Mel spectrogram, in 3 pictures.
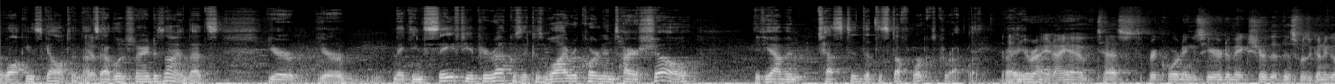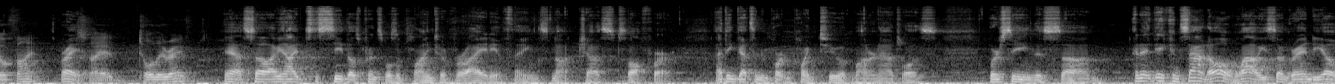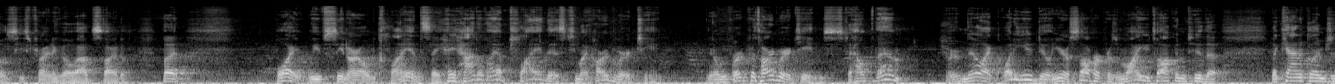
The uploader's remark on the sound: at the AgileIndy Conference in Indianapolis, Indiana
